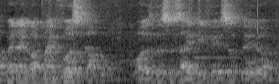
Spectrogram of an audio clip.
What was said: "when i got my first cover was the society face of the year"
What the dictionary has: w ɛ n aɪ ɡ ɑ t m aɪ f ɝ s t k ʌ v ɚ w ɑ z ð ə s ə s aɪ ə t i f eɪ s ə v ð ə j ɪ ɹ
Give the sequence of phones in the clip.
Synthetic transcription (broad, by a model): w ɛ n aɪ ɡ ɑ t m aɪ f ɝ s t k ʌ p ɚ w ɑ z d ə s ə s aɪ ə t i f eɪ s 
